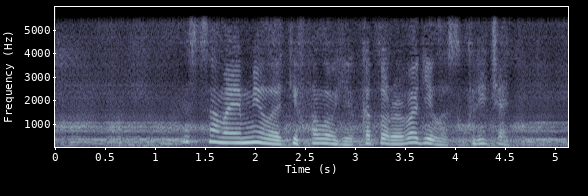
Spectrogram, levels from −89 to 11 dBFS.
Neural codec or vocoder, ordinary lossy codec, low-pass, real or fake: codec, 24 kHz, 0.9 kbps, DualCodec; none; 5.4 kHz; fake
